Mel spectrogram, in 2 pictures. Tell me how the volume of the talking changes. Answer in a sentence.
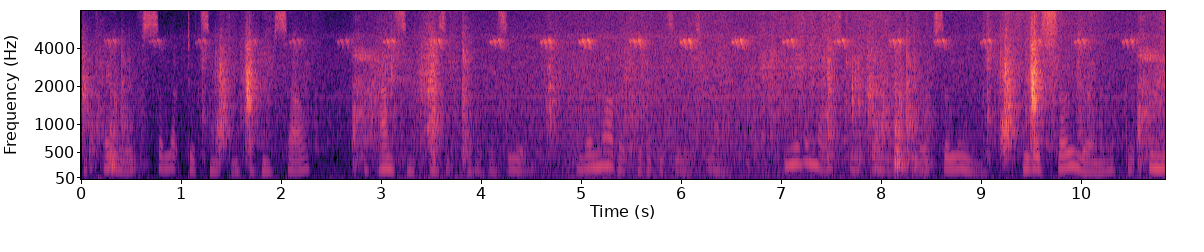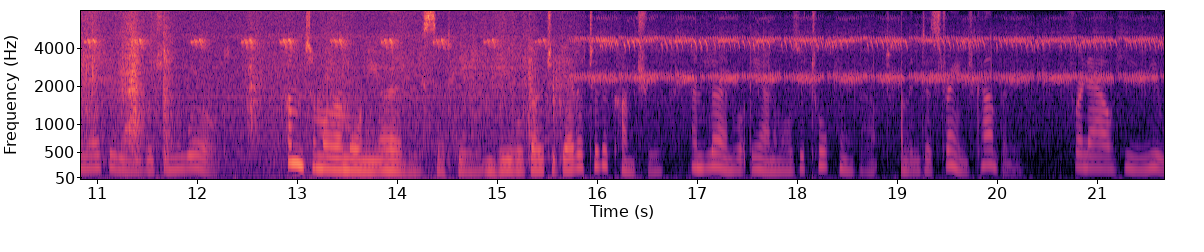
The loudness of the talking goes up, then down.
